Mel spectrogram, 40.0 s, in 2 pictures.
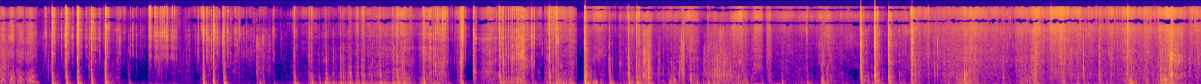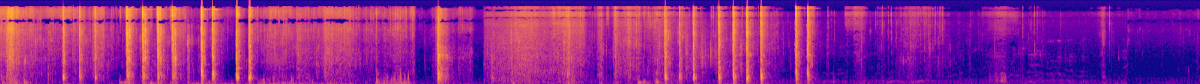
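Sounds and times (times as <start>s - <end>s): plastic bag crinkling: 15.2s - 22.1s, 24.3s - 27.0s, 28.1s - 32.2s, 34.5s - 36.4s.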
